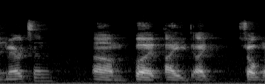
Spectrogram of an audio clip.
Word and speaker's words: Märzen: Well, a Märzen, the German pronunciation Märzen, the A has an umlaut over it, is an October, September style of beer.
